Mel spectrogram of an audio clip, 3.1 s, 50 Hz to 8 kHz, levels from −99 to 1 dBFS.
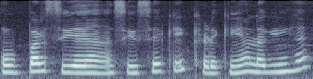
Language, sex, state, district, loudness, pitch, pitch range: Hindi, female, Uttar Pradesh, Lucknow, -17 LUFS, 230 Hz, 215-255 Hz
